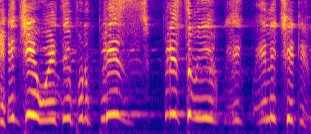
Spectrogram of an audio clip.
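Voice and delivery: high, stammering mock panic; hammed-up frightened city tourist; mimicked panicked pleading. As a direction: plead in comic falsetto.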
